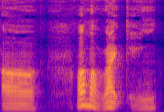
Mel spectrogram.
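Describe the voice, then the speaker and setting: A man's voice: fairly low pitch, expressive, drawn-out words, sharp tone, pitched below the performer's own voice, full character voice. A man voicing a timid, polite bear who loves marmalade, in a homemade puppet show. The bear mumbles in hesitant, broken phrases. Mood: meek.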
